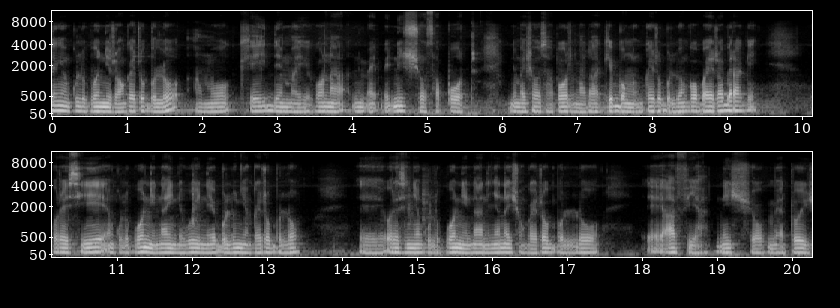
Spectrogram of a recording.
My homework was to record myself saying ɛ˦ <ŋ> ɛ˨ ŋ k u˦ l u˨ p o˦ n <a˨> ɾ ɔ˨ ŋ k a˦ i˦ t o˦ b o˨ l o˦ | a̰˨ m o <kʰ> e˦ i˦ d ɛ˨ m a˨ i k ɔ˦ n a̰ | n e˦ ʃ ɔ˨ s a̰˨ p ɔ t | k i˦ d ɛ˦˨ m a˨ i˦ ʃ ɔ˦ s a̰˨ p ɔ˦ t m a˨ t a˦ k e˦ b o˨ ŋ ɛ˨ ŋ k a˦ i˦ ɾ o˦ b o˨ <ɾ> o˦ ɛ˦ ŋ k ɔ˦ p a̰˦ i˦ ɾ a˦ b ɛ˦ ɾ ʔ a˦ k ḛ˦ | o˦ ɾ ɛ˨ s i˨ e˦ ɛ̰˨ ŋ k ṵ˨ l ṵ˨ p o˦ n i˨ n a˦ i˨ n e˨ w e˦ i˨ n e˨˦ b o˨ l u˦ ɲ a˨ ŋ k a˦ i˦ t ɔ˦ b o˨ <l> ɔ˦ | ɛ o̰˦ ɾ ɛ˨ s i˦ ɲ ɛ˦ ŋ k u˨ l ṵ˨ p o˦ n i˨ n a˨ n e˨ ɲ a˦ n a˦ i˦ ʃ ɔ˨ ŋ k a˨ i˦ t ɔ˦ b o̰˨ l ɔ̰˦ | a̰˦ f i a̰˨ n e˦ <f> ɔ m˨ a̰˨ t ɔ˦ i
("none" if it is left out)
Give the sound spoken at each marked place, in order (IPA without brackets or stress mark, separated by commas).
ŋ, i˨, kʰ, l, l, ʃ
